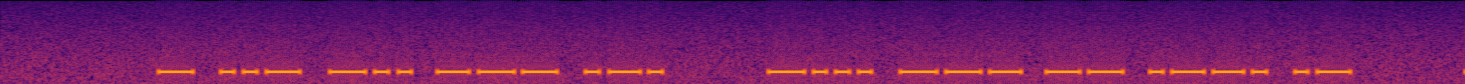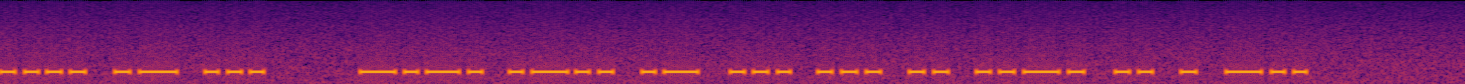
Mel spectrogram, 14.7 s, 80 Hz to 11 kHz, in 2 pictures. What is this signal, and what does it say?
Morse code, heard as a keyed tone, hand-sent with a straight key, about 21 wpm, 560 Hz. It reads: TUDOR BOMPA HAS CLASSIFIED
